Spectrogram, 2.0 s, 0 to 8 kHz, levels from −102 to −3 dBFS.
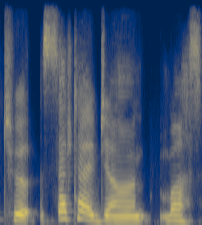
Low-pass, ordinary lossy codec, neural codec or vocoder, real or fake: none; none; codec, 16 kHz, 2 kbps, X-Codec, HuBERT features, trained on general audio; fake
